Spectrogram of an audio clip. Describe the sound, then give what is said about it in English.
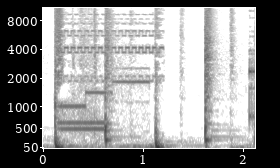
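A telephone rings in quick repeated bursts, bright metallic trills with sharp onsets about every half second, loud with no voices, used as a show's intro. “Telephone. The phone show.”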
